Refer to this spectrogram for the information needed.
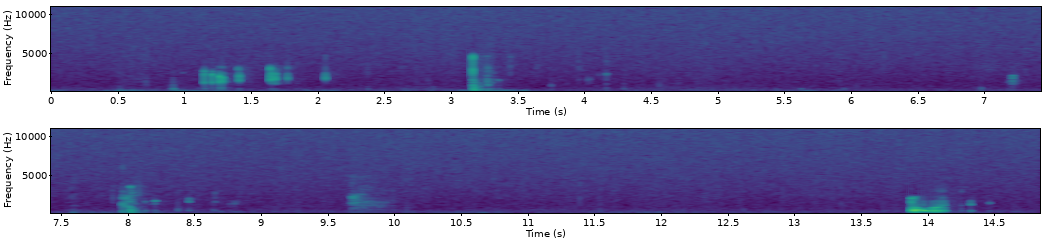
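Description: Quiet room with scattered brief gurgles and squelches from the belly, several short bursts over fifteen seconds; ordinary bowel sounds.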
